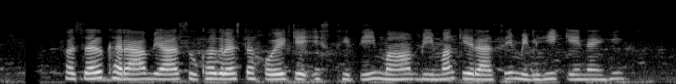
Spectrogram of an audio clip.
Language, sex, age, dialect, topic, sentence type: Chhattisgarhi, female, 18-24, Western/Budati/Khatahi, agriculture, question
